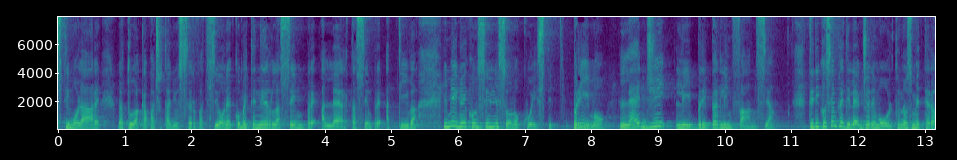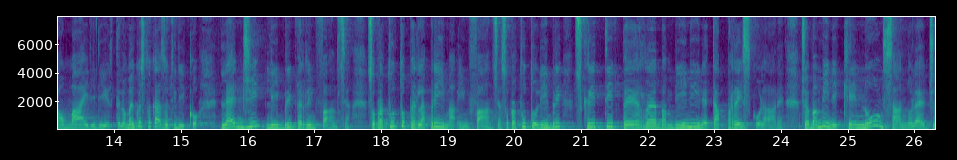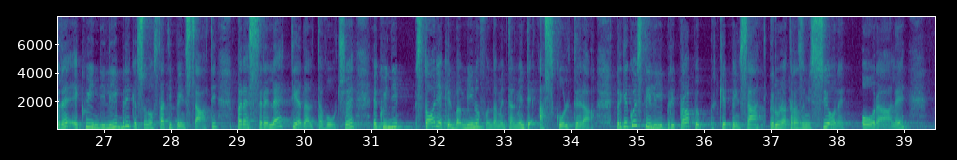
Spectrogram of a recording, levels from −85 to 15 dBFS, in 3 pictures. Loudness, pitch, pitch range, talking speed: -21 LUFS, 205 Hz, 185-245 Hz, 145 wpm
